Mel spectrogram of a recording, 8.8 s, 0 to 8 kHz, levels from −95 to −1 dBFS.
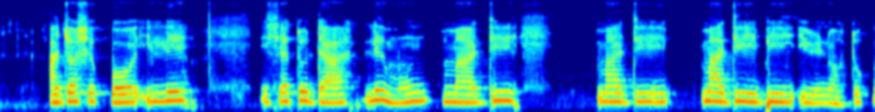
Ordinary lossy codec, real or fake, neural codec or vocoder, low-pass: none; fake; codec, 16 kHz, 16 kbps, FunCodec, trained on LibriTTS, 50 frames a second; none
